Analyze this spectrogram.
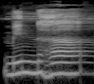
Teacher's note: نون ساکن کے بعد ہا کا حرف آ رہا ہے، حروف حلقی میں سے ہا ہے، تو یہاں پر آپ نے اظہار کرنا ہے، کسی طرح کا غنہ نہیں ہونا چاہیے۔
